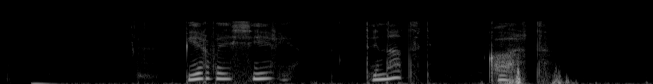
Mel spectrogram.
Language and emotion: Russian, sad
